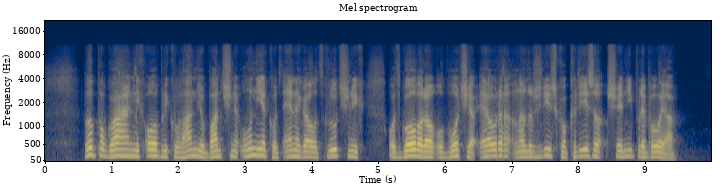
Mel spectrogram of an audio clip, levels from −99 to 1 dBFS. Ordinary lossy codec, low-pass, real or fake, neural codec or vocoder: none; 10.8 kHz; fake; codec, 16 kHz in and 24 kHz out, 0.6 kbps, FocalCodec, streaming, 2048 codes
